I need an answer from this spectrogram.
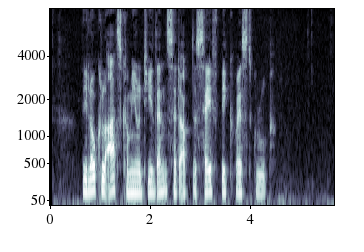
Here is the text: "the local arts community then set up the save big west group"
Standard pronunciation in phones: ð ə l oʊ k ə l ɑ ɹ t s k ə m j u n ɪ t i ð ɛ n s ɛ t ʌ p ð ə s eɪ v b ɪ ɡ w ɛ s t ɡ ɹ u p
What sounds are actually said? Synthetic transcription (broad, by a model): ð ə l oʊ k ə l ɑ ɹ t s k ə m j u n ɪ t i ð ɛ n s ɛ t ʌ p ð ə s eɪ f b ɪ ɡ w ɛ s t ɡ ɹ u p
